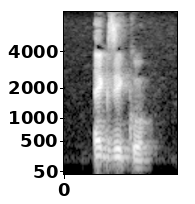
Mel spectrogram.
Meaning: alternative spelling of ex aequo
- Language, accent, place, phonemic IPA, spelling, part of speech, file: French, France, Lyon, /ɛɡ.ze.ko/, ex-aequo, adverb, LL-Q150 (fra)-ex-aequo.wav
